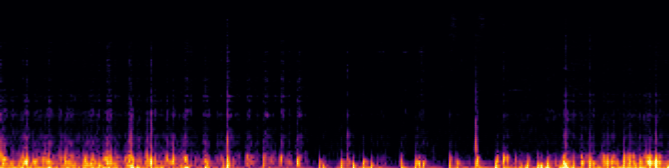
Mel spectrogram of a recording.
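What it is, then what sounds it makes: Metal microphone body, tapped and scratched. Fingertips and nails of both hands tap and scratch quickly along the sides of the hollow body of a large black metal desktop USB condenser microphone on its stand. The result is a dense, irregular run of dull, low, close thuds with short scraping strokes, briefly lighter and sparser in the middle before building back up.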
